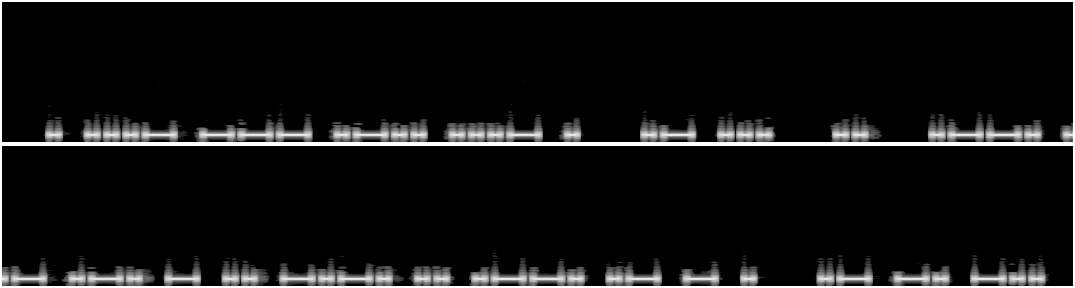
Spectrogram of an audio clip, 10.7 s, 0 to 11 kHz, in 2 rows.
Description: Morse code, heard as a keyed tone, about 25 wpm, 600 Hz. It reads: EVOLVE AS I PARTICIPATE AND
